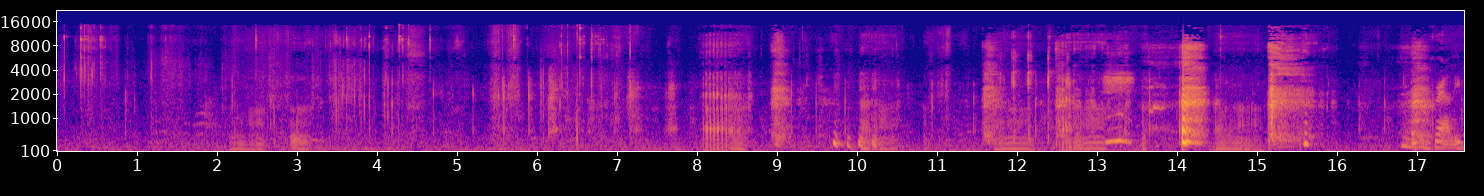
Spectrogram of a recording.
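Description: A Shih Tzu gives short, throaty growls that rise and fall in rough pulses. A person's voice breaks in between the growls, and there are some bumps and handling noises.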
